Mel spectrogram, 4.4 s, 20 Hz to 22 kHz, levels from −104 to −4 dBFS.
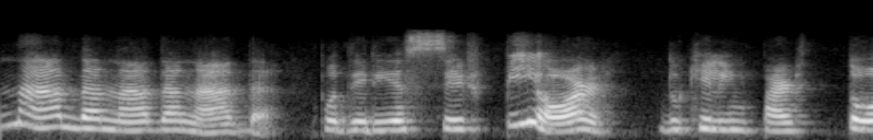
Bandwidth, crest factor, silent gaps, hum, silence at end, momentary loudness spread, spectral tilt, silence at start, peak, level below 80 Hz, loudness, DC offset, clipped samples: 9.6 kHz; 18 dB; none; none; 0 s; 12 LU; -4 dB/octave; 0 s; -6 dBFS; -76 dBFS; -24 LUFS; under 0.1%; under 0.1%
